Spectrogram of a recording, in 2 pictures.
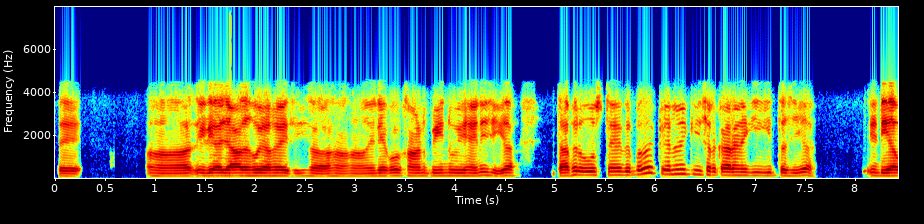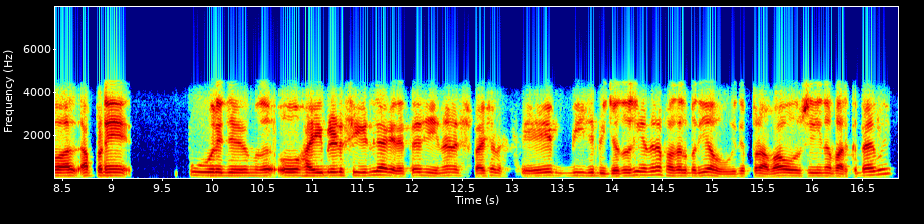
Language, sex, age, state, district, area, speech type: Punjabi, male, 18-30, Punjab, Patiala, urban, conversation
